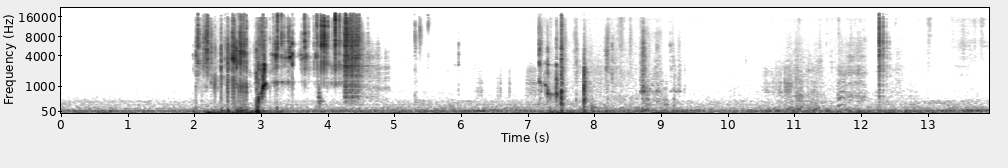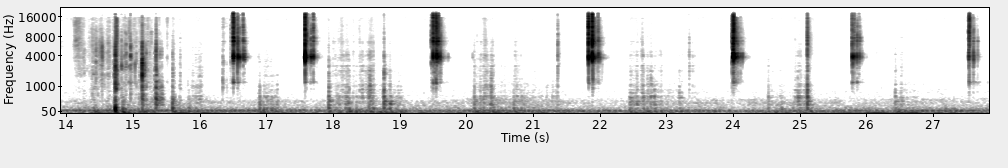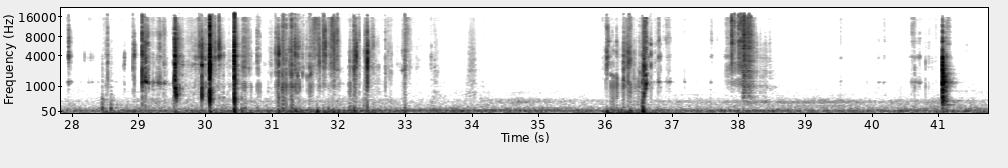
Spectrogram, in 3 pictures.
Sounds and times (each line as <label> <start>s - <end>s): picking up the pills 2.0s - 8.3s
Little pills splay out onto a wooden desk 2.1s - 4.9s
picking up the pills 16.4s - 16.8s
picking up the pills 21.8s - 22.2s
picking up the pills 25.0s - 26.8s
picking up the pills 27.5s - 33.5s
picking up the pills 36.0s - 38.7s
